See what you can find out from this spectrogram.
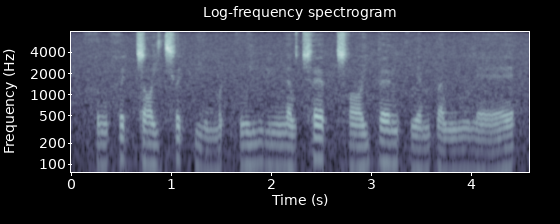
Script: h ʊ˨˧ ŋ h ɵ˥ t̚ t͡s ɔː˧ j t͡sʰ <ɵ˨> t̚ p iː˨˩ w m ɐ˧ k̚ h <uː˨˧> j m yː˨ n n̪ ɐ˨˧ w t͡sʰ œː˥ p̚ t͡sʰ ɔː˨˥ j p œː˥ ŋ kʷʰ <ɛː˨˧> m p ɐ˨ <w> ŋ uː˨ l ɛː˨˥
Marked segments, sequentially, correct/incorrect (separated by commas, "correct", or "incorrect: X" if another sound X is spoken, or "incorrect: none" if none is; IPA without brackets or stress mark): incorrect: ɵ˥, correct, correct, correct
